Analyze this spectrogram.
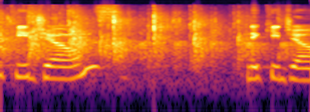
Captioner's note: applause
